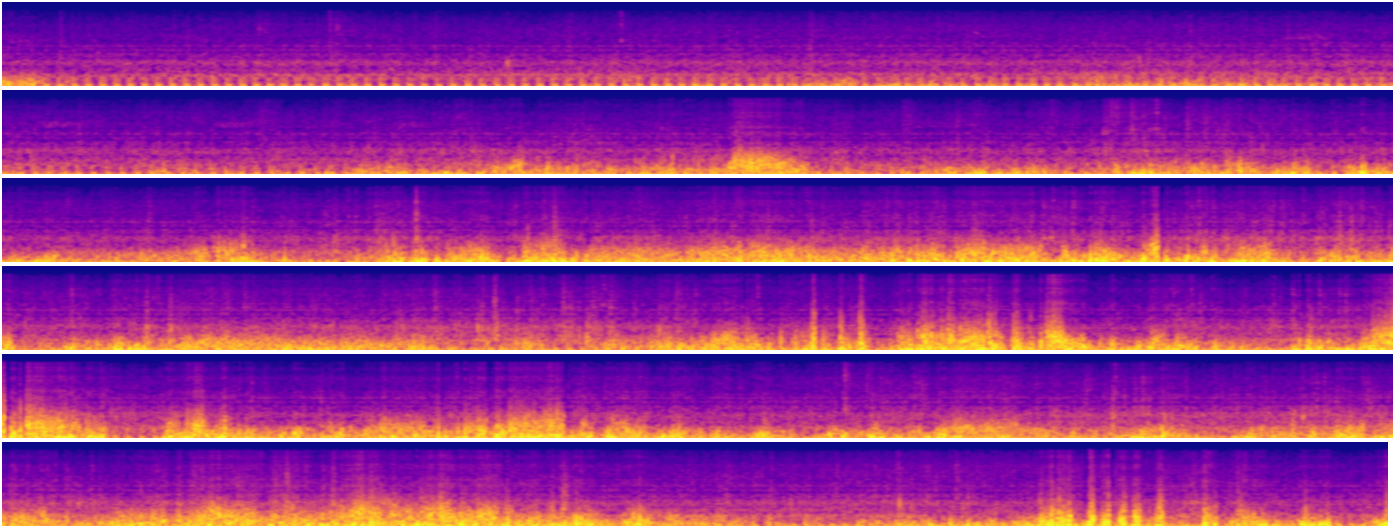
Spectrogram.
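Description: Small motorcycle's engine running as it rides a rough dirt track, with knocks and rattles from the bike jolting over bumps and ruts. The ride gets louder and rougher about twelve seconds in.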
